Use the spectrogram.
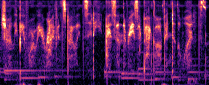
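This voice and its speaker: Whispering woman narrating a game over music. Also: fast. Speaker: host of an ASMR let's play.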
